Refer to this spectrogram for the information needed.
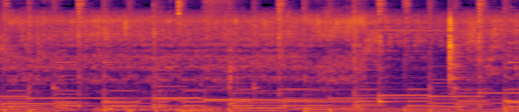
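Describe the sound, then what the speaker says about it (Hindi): Fish karahi sizzles and fries in a pan while being stirred, with steady frying hiss and occasional clanks of a utensil against the pan, close and fairly loud, with no talking. "साथ साथ मिक्स भी कर रहा हूँ"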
